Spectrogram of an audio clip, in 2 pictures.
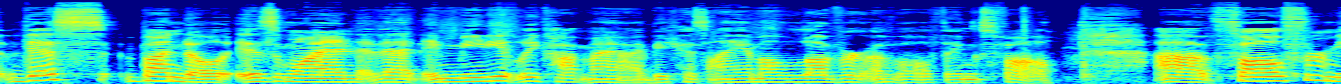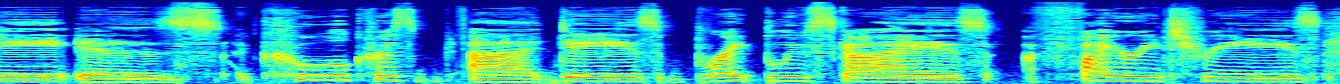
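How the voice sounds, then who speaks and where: Hoarse woman on a craft live stream. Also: sits low, bright, forceful tone. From Canada. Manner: chatty and upbeat, greeting viewers by name. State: hoarse, croaky from voice strain. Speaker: craft demonstrator.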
